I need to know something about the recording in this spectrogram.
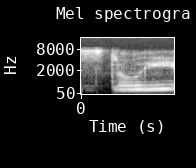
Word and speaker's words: systole: about contraction we're going to use the word staley or systole it's been pronounced both ways and anytime you we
